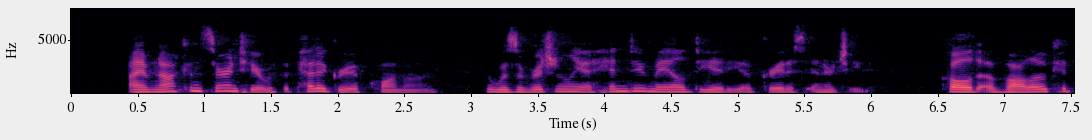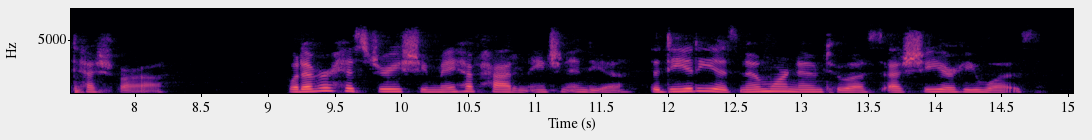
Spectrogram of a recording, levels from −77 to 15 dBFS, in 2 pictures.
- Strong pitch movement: No, average, 4.0 semitones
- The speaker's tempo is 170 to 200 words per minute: Yes, average, 180 wpm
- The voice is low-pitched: No, high, 195 Hz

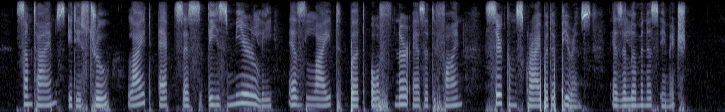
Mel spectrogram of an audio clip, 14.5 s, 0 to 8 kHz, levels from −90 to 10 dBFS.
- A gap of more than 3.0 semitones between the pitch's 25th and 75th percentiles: No, narrow, 2.5 semitones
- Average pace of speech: No, slow, 90 wpm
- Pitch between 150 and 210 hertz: Yes, medium, 185 Hz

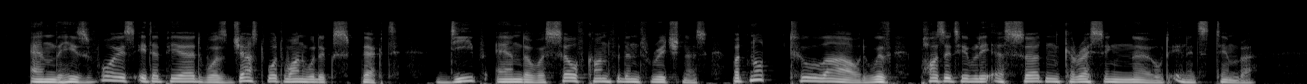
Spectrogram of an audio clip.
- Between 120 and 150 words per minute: Yes, average, 140 wpm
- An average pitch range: Yes, average, 4.7 semitones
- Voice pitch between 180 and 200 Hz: No, low, 120 Hz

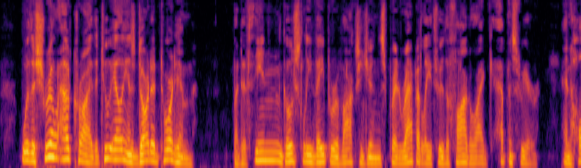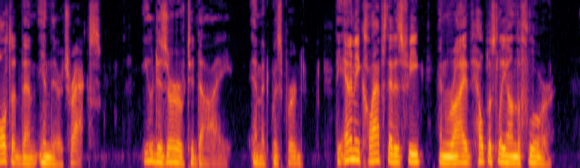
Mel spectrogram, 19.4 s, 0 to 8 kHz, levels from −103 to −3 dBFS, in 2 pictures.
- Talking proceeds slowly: No, average, 150 wpm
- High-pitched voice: No, low, 120 Hz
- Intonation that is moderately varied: Yes, average, 4.4 semitones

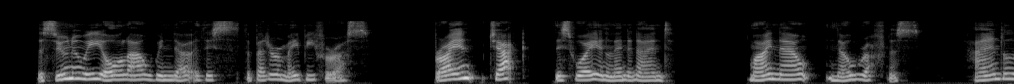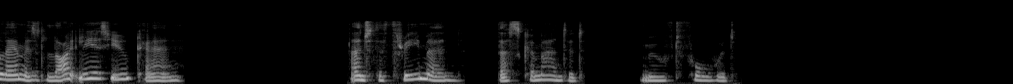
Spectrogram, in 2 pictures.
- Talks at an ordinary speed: No, slow, 125 wpm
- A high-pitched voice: Yes, high, 205 Hz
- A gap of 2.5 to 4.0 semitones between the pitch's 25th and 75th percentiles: Yes, average, 3.6 semitones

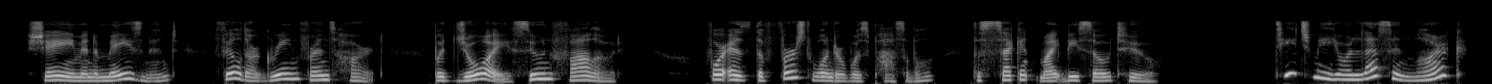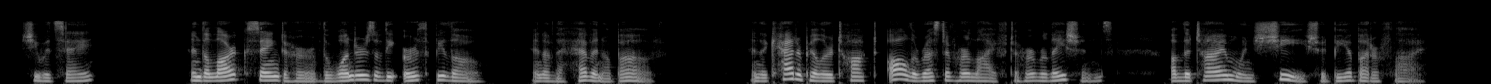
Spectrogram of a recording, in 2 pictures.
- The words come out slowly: No, average, 145 wpm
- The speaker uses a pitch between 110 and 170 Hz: No, medium, 180 Hz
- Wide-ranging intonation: No, average, 5.0 semitones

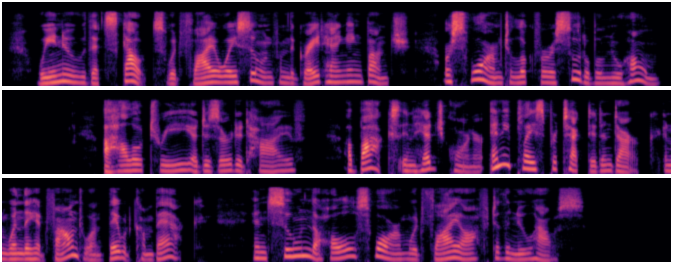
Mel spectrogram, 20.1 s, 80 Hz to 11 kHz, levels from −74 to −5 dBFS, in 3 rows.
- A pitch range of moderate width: Yes, average, 3.6 semitones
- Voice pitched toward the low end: No, medium, 185 Hz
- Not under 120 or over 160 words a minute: No, average, 180 wpm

